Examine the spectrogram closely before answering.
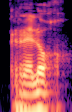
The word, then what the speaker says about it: reloj: We say reloj. Reloj. So it's not reloj, but reloj. We emphasize the loch on the end.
